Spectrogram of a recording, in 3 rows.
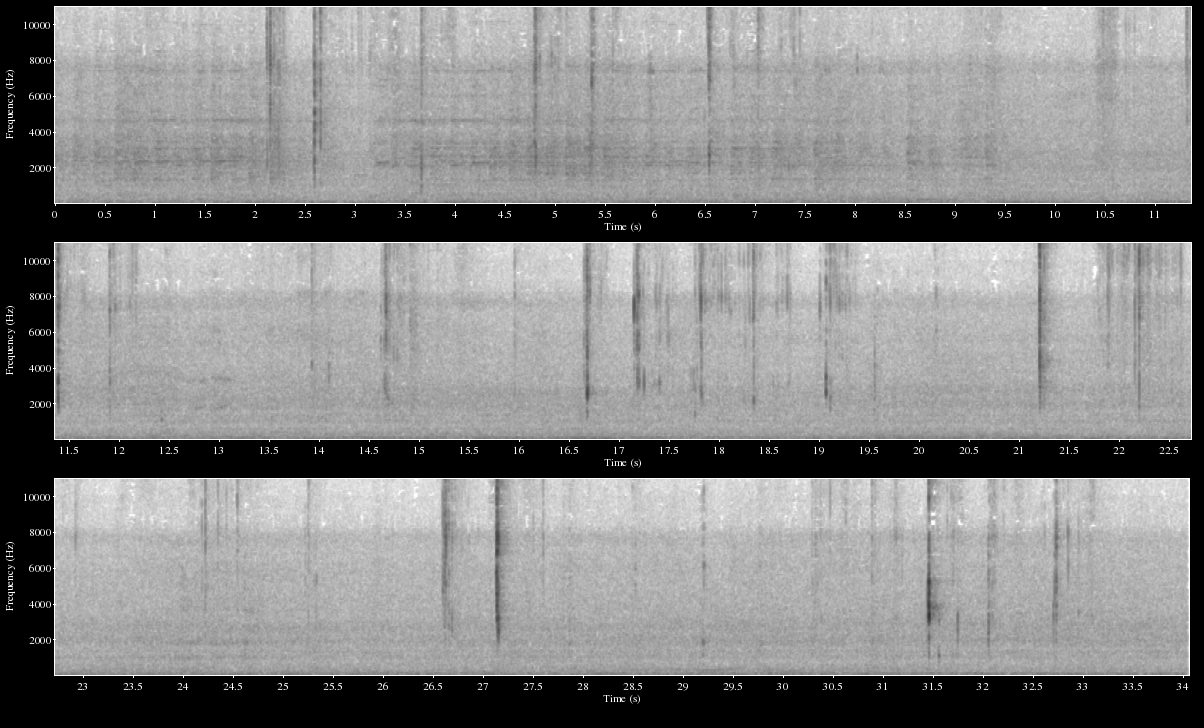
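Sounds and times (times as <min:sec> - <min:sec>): chewing flaky pastry: 0:10.4 - 0:12.5, 0:13.8 - 0:15.4, 0:16.0 - 0:20.3, 0:21.2 - 0:23.1, 0:26.5 - 0:33.2.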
